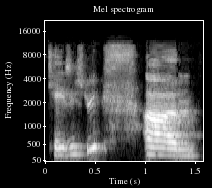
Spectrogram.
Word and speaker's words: casuistry: It is casuistry.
